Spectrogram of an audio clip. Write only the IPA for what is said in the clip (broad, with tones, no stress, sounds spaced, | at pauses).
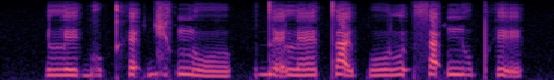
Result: l e˨ ɡ o˨ kʰ ɛ˦ ʔ d͡ʑ ʊ˦ ʔ n o˨ ʊ̯ | d ɛ̰˦˨ l ɛ˦ t a̰˦˨ ɪ̯ p o˦ l ʊ˦ ʔ sʰ ä˦ ʔ ɲ o˦ pʰ ḛ˦˨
